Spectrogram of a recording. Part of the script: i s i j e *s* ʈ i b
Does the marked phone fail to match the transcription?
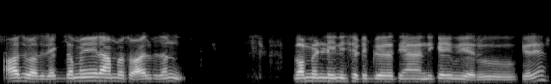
yes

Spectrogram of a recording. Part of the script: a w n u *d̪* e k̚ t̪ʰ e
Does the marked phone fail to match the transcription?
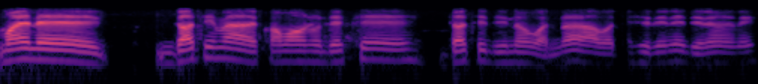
no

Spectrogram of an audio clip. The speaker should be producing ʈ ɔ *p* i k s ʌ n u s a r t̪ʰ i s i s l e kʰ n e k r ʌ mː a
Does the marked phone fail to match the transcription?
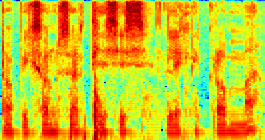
no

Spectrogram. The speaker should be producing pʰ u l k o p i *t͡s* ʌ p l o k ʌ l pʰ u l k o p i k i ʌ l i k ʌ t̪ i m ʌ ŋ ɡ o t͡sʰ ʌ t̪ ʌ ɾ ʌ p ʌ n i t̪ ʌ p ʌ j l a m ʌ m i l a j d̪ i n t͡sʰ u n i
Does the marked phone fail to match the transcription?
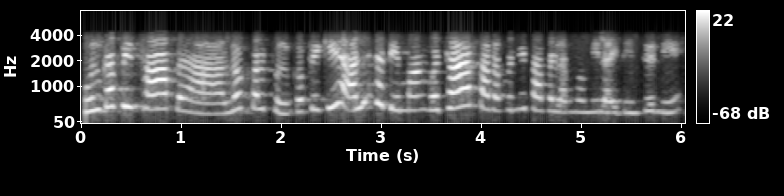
yes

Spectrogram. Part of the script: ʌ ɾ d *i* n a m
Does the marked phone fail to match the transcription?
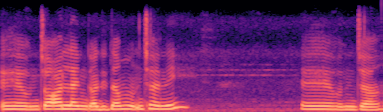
no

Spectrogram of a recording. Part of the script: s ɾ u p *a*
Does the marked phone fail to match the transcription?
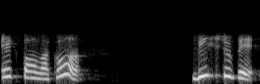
yes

